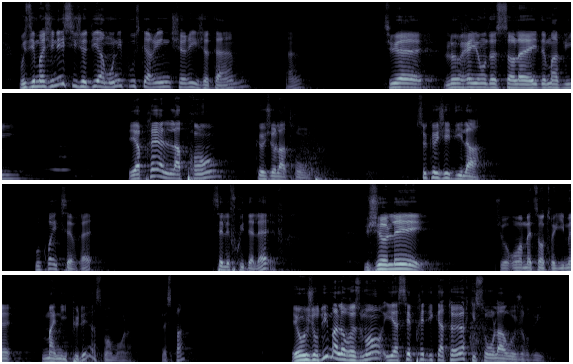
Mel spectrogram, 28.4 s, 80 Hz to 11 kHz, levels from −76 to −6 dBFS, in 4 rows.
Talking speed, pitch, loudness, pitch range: 150 wpm, 140 Hz, -35 LUFS, 110-170 Hz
